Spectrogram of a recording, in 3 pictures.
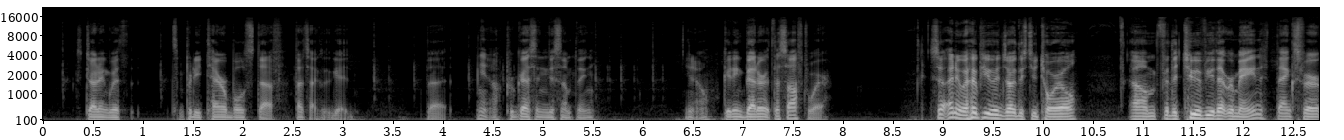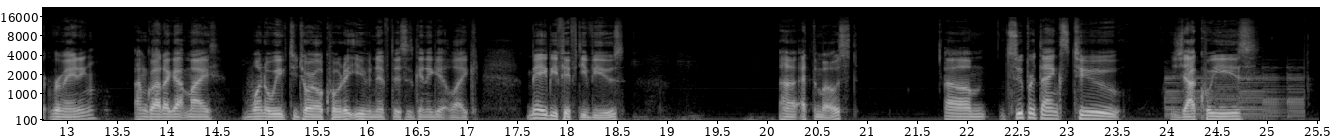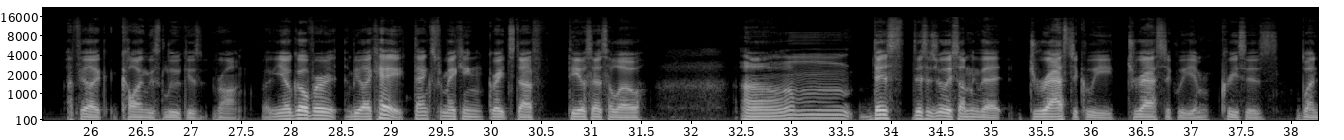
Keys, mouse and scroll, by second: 2.3 Right, 24.3-25.0 scroll down 1, 25.0 click, 26.7 click, 29.5-30.3 scroll down 1, 30.3-31.4 scroll up 1, 31.4-32.8 scroll down 1.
